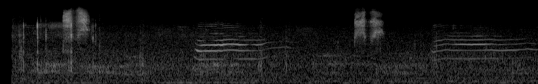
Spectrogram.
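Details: A cat approaching with affection gives two soft, short, high meows a couple of seconds apart, with faint clicks and rustles in a quiet setting.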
